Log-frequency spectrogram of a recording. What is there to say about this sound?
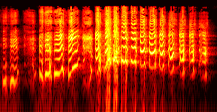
WARNING: might be loud
a minkie laugh that builds in madness
crazy, minkie, obsidian, manic, laugh, pie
